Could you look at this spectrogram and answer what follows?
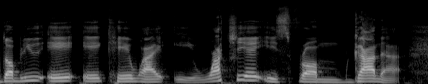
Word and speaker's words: waakye: Yes, we're running down on the time, but after egusi soup, I wanted to mention waakye. So, waakye is spelled w a a k y e.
